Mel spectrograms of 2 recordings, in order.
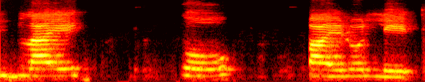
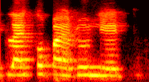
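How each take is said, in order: First: Glycopyrrolate stretched out very slowly, each syllable held; very slow repeat. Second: Glycopyrrolate drawn out slowly, syllable by syllable; slow spelled-out drug name. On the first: Teacher repeating the name for students, very drawn out. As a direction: drag out glycopyrrolate for students to memorise. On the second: Teacher to pharmacology class, slowly sounding out glycopyrrolate. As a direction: say glycopyrrolate slowly so students catch each syllable. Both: Shown as a demonstration. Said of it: "ये आप कर सकते हैं".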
